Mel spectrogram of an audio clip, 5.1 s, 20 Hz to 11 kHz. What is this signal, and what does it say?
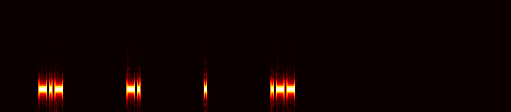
Morse code, heard as a keyed tone, about 43 wpm, spaced as for 12 wpm, 690 Hz. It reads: KNEW
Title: 8x Character Spacing - Top 500 Words - 45wpm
